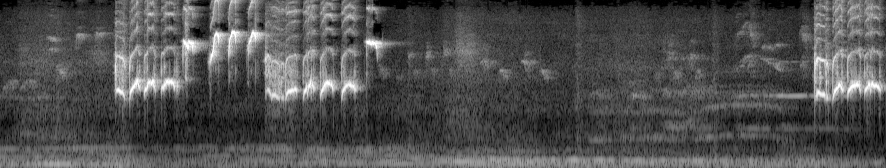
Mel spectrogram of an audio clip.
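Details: Orange-headed thrush in a relaxed singing mood, delivering loud bursts of rapid, repeated whistled notes in several phrases over about three seconds, a quieter middle stretch with soft notes, then another quick repeated burst at the end.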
